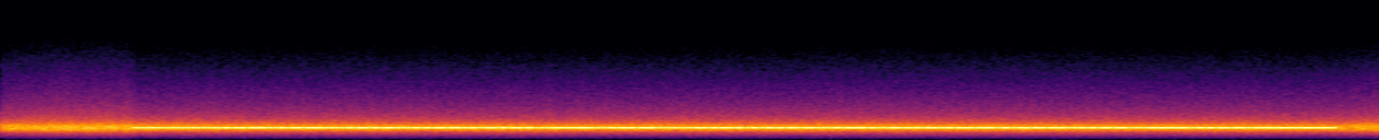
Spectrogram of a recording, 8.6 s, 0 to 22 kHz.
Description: PSK31 (31.25 baud), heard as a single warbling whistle, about 2000 Hz, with radio static and a narrow filter.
